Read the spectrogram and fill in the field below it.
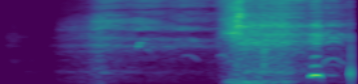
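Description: A person yawns: a long breathy inhale that swells into a louder open-mouthed exhale, ending in a couple of short voiced murmurs. No one speaks.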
